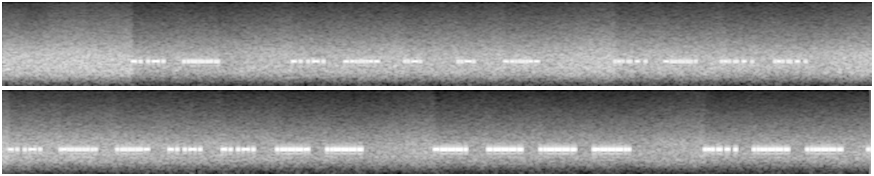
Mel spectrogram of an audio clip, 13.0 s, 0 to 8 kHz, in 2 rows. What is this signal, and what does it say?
Hellschreiber (Feld-Hell, 122.5 baud), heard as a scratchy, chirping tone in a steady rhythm, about 780 Hz, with radio static and a narrow filter. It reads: 43 40110 7677 4594493 6835 …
